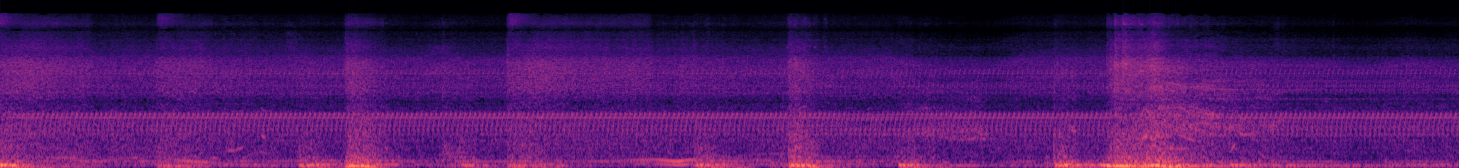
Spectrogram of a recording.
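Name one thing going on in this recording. A heavy truck engine rumbles steadily as it drives.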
